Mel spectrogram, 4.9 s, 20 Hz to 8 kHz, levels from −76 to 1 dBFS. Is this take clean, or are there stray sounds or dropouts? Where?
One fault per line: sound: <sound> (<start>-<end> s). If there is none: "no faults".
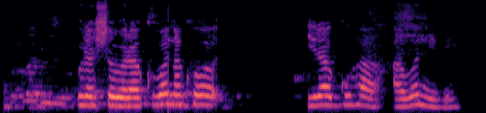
no faults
